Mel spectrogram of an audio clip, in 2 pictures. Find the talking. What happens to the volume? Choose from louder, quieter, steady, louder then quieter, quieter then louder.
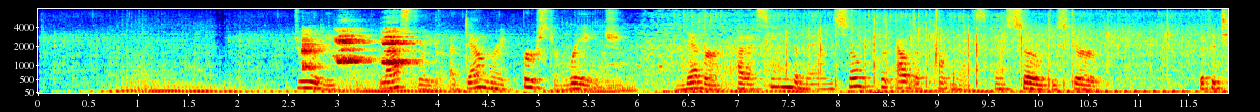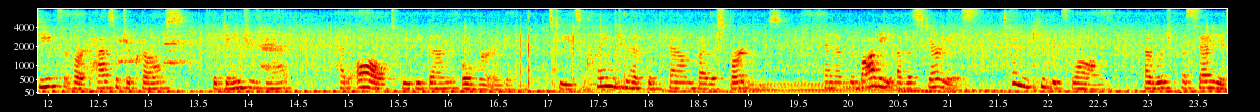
steady.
